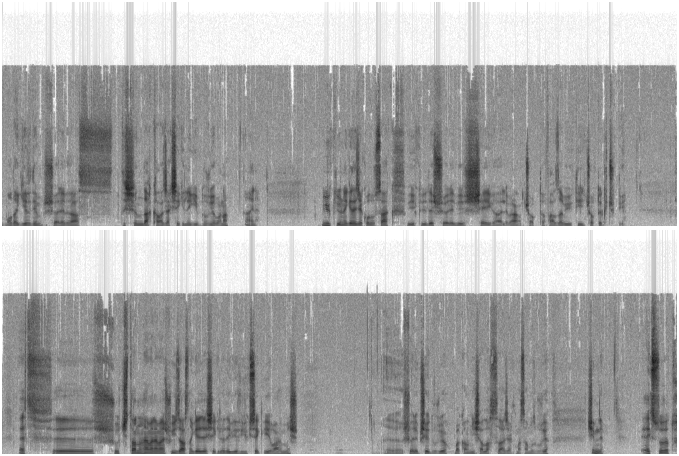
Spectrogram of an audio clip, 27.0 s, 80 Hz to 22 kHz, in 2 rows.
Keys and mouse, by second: 0.0 b, 1.0-2.9 drag, 2.3 a, 2.5 b, 3.3-4.3 drag, 5.8 a, 6.1 b, 8.0-9.8 drag, 10.3-12.4 drag, 12.4 z, 12.4 middle click, 13.0 click, 13.0 a, 13.4 a, 14.0 g, 15.6 click, 15.8 g, 17.1 g, 18.6 click, 19.5-20.8 middle drag, 20.8 click, 21.8-23.4 middle drag, 24.0-27.0 middle drag, 26.3 e.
